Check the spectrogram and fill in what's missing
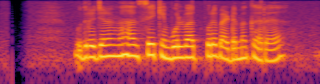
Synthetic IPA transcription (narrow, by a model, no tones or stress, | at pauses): bud̪uɾəd͡ʒananʋaɦansejːkimbulʋat̪̚puɾəʋæɖəməkəɾə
